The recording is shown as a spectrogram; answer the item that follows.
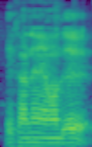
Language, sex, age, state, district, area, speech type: Bengali, male, 30-45, West Bengal, Darjeeling, urban, spontaneous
